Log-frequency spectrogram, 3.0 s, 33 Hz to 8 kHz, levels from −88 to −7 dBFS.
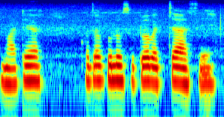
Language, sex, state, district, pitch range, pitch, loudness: Bengali, female, Assam, Hailakandi, 170-185 Hz, 180 Hz, -16 LUFS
